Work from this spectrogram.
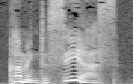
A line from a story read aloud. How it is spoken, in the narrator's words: gasped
